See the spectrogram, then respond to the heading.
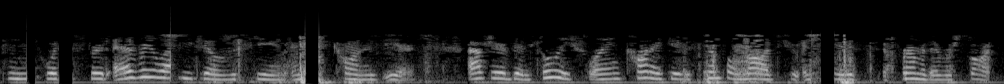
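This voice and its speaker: A woman's voice: fairly high pitch, moderate pace. A woman reading scripted narration for an amateur fan fiction audio drama. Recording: tinny phone-like audio, clearly noisy.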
